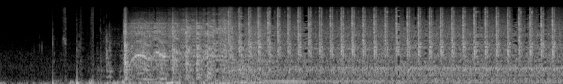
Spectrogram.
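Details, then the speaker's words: 2008 GMC Sierra 1500 5.3 LS (AFM lifters), started with intake off and coil packs tied back: sharp regular tick about three per second over idle; one lifter bad, likely compressed and stuck, not lifting rocker arm enough; collapsed lifter tick. "Alright, so we see that one of the lifters is bad. Which means there's not enough pressure put on the rocker arm."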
